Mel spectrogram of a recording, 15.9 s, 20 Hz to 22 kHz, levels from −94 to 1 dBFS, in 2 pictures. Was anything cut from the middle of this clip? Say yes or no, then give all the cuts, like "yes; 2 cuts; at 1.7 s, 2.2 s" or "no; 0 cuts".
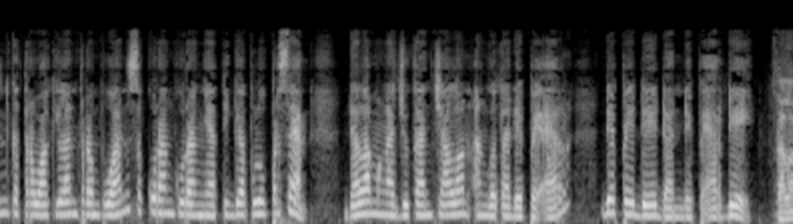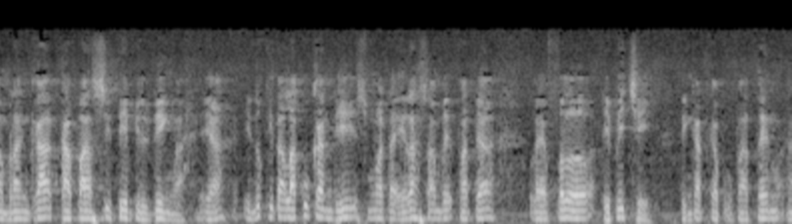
yes; 2 cuts; at 7.7 s, 10.3 s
